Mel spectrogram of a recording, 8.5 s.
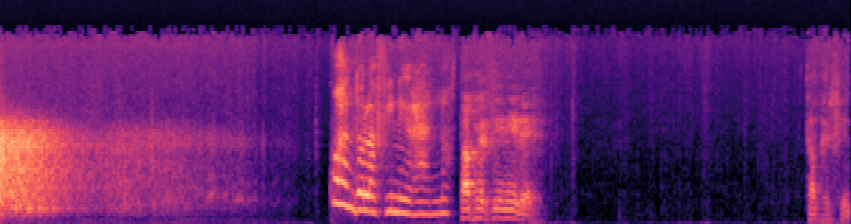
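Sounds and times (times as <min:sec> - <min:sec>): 
hunting gunshot at ducks on marsh: 0:00.0 - 0:02.6
speech: 0:03.5 - 0:05.5, 0:08.1 - 0:08.4.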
